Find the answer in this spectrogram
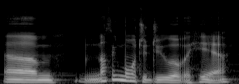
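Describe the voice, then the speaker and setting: Man, gaming commentary, thinking aloud, hesitant, voice tiring, creaky. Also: fairly low pitch, lively intonation, moderate pace. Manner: thinking aloud, hesitant with many fillers and restarts. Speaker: let's play host. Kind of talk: casual gameplay commentary.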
